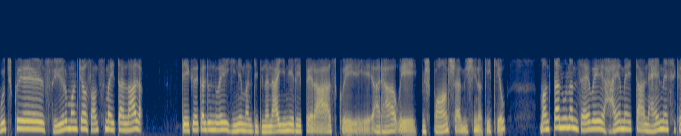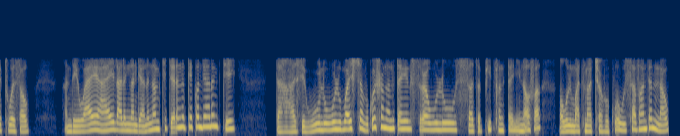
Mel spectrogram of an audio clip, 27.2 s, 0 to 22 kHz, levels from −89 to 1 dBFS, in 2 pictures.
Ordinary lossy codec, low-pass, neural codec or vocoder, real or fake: none; 3.6 kHz; codec, 16 kHz, 2 kbps, FunCodec, trained on Chinese and English, 25 frames a second; fake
